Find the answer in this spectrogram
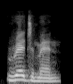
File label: "regimen", Indian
